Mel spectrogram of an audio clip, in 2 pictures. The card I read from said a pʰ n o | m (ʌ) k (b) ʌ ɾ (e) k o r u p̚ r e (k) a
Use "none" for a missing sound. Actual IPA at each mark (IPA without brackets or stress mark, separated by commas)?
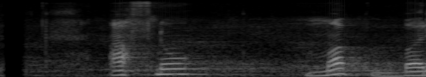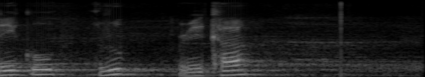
ʌ, b, e, kʰ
